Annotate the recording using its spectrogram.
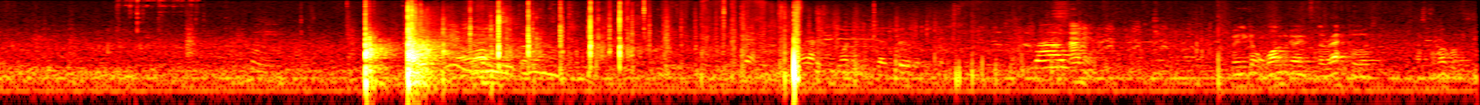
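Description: A football struck hard in a penalty kick, a sharp thud followed almost at once by a loud crash of the ball into the goal, with rattling clatter dying away over the next few seconds. A second sharp bang comes about four seconds later, and voices call out near the end.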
